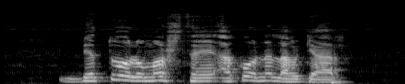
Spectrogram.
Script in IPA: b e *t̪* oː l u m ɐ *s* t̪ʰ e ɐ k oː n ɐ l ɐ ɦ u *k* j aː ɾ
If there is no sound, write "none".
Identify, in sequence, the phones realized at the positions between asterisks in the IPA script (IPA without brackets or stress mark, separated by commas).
t̪, ʂ, k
